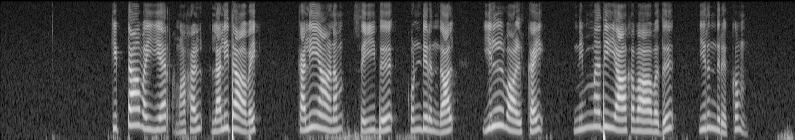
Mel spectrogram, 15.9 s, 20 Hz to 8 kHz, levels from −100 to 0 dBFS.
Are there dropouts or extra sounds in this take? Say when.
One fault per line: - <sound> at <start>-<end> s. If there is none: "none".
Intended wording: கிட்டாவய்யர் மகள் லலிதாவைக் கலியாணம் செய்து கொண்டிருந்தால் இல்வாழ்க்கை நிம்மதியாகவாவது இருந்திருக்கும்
none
